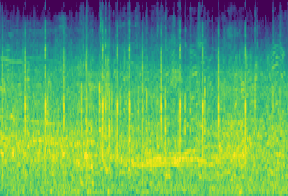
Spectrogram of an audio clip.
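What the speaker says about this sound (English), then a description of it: "please give another round of applause for them" Crowd applause for heroes in a video game, a continuous patter of many hands clapping with scattered cheers at moderate volume, without speech over it.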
